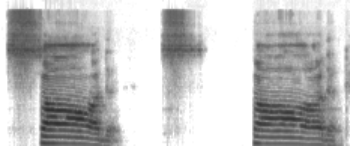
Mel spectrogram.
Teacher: ये सीन की आवाज नहीं है, साद नहीं है, बल्कि ये हुरूफ सौद है, और ये मोटा हुरूफ है। मोटे हुरूफ की पहचान क्या है, जबान का जो पिछला हिस्सा है वो ऊपर की तरफ उठ रहा है, और जबान की नोक जो है, ये जो नोक है वो सीन का ही मखरज, यानी नीचे की तरफ, नीचे के दांतों के अंदरूनी हिस्से में, मसोड़ों पर, नीचे के मसोड़ों पर लग रही है।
